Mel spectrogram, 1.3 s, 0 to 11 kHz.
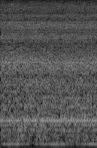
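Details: Home-built 15 A CT 55 power amplifier with cooling fans and an MCRD V2 driver: steady even airy whoosh with a faint constant hum, no rattles, ticks or bearing growl; the fans run normally.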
